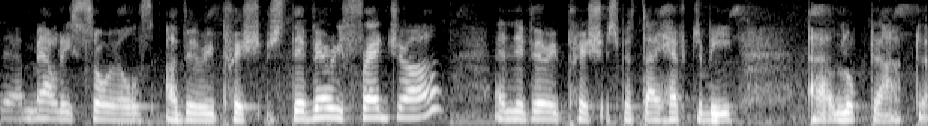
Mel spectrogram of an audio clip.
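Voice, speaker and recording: With an Australian accent, a woman of fairly low pitch talks at a fairly quick pace with ordinary pitch variation. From rural Victoria, Australia. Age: 80s+. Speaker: retired farmer and Landcare advocate. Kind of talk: interview answer.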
